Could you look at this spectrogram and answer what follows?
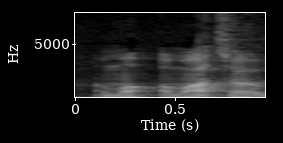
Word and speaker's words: Amartya: Amato, but it's spelled Amartya. So Amartya, as I also invited him days before to be a future guest of my podcast.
